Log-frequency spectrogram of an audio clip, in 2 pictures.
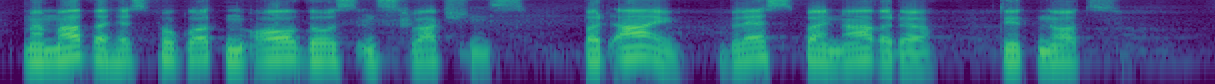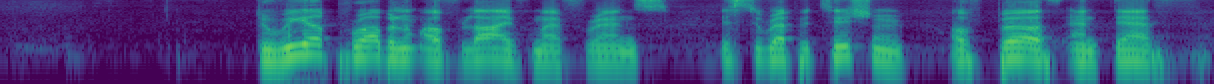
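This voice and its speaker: A man playing a devout, fearless young prince in a dramatic reading, speaking with calm, earnest wisdom. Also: on the high side, natural voice. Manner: earnest, measured preaching. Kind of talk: dramatic scripture reading on stage. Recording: long hall reverb.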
